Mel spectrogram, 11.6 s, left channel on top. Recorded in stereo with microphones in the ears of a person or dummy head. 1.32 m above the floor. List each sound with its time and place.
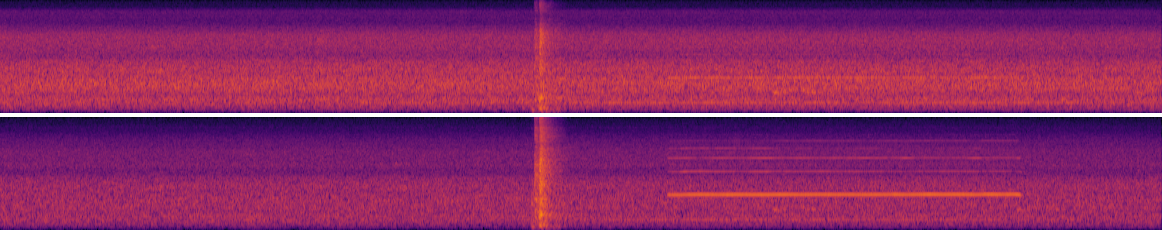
5.3 s a door slam: 40° right (ahead or behind), 1.1 m
6.7 s a flute: 30° right (ahead or behind), 1.1 m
